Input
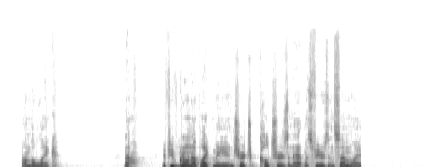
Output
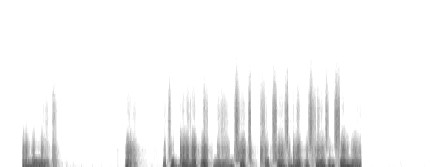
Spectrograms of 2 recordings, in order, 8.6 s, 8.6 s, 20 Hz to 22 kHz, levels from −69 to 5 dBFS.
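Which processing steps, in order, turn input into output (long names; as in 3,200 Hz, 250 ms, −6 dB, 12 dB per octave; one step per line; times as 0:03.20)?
gate on every frequency bin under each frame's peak −25 dB strong
0:03.26–0:05.51: low-shelf EQ 270 Hz −10.5 dB
cochlear-implant simulation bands 4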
